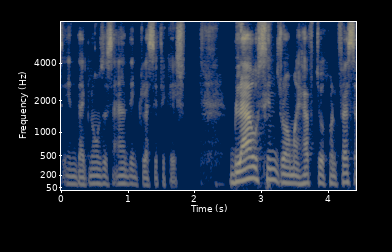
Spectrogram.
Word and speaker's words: Blau: Am I pronouncing the name correctly? Is it Blau or is it something else? Yeah, Blau.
